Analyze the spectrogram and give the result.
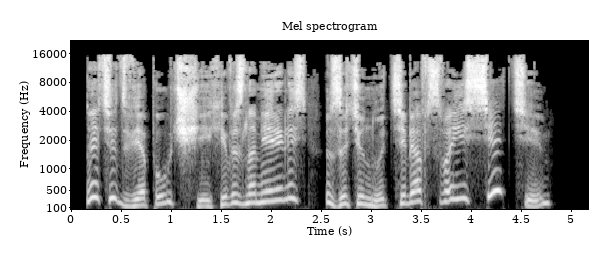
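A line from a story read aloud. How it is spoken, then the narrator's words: Older woman laughing. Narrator (Russian): Старшая женщина рассмеялась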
